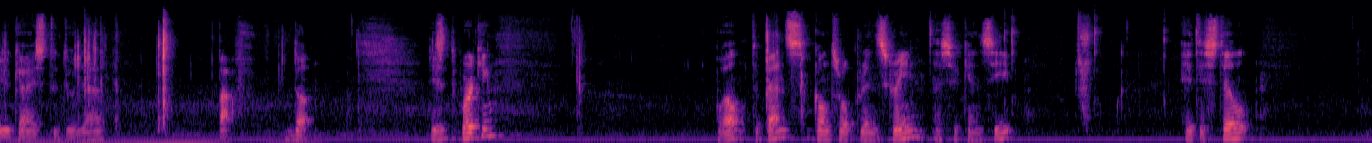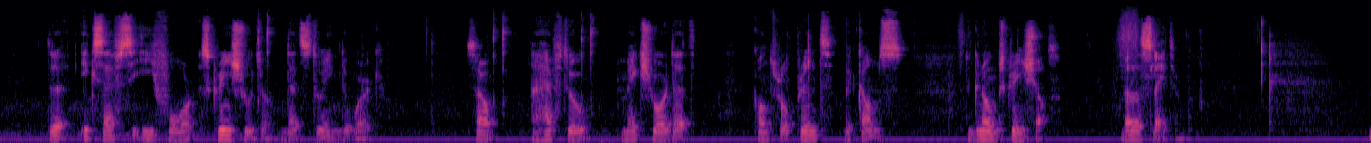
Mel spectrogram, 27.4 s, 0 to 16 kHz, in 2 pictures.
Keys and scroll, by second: 1.0 Tab, 1.5 Return, 7.7 ctrl+Print.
